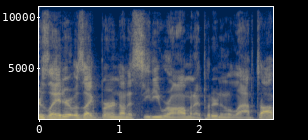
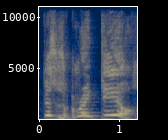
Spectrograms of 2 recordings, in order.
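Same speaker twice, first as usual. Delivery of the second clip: excited. Retold or imitated. Retold excited self, huge pitch jump.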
